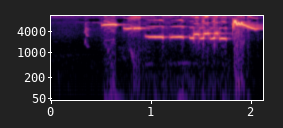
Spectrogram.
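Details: Tledekan gunung, the hill blue flycatcher of Java and Kalimantan, singing a plaintive, lilting phrase of clear high whistles, steady then wavering, ending in a sharp bright note.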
